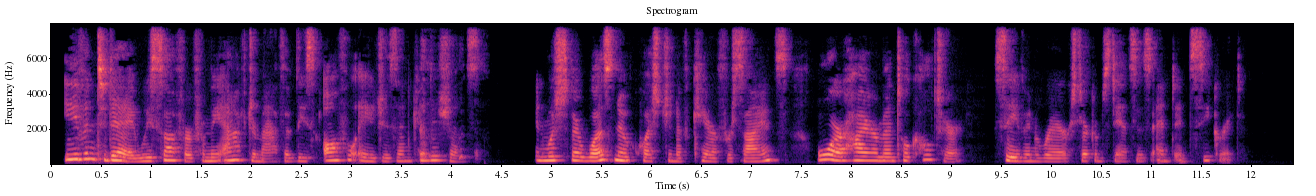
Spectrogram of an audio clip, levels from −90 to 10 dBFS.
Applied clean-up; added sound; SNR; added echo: neural mask model DeepFilterNet 3.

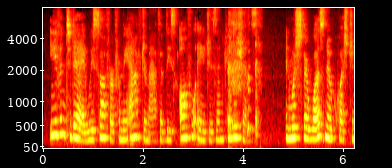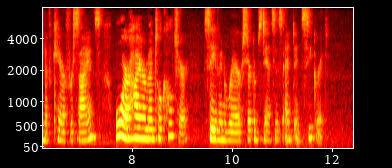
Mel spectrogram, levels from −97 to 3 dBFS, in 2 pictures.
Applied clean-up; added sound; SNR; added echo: none; Cough; 6 dB; none.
